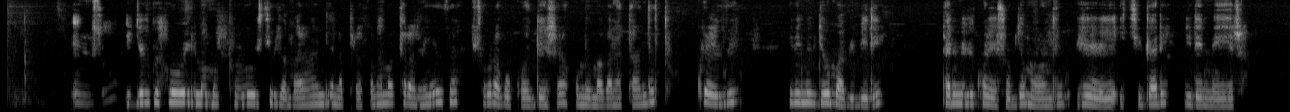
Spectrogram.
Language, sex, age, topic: Kinyarwanda, female, 25-35, finance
